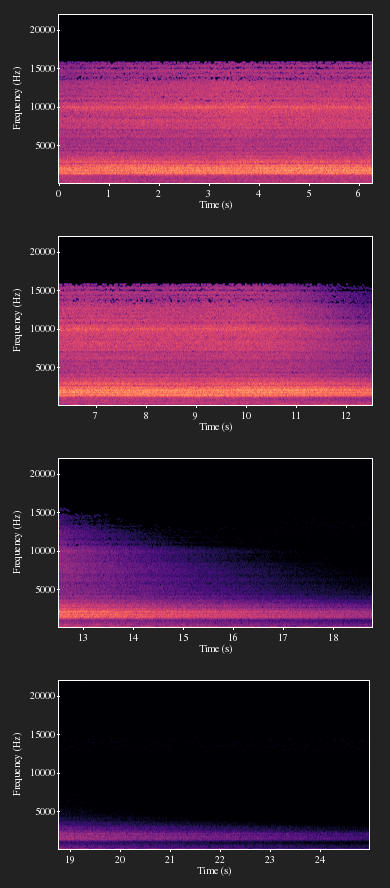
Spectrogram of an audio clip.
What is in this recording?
Light and beauty from deep space. Created using Metaphysical Function from Native Instrument's Reaktor and lots of reverb (SIR & Classic Reverb from my Powercore firewire) within Cubase SX. Normalised.
ambient, deep, drone, soundscape, space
